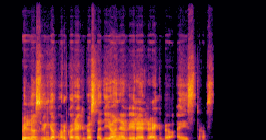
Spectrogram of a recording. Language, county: Lithuanian, Kaunas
